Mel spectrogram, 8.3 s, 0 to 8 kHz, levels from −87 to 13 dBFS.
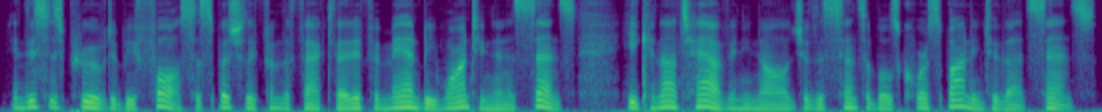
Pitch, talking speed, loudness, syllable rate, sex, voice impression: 125 Hz, 230 wpm, -18 LUFS, 6.2 syllables/s, male, masculine, slightly adult-like, slightly fluent, slightly calm, friendly, slightly kind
